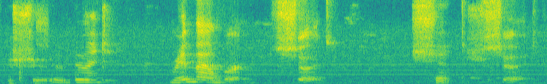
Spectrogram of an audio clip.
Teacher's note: it's a little short because we do not pronounce the letter L.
